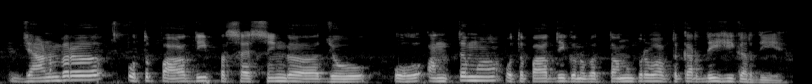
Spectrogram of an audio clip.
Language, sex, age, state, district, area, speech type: Punjabi, male, 18-30, Punjab, Mansa, rural, spontaneous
